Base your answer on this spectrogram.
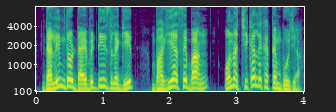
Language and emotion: Santali, angry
